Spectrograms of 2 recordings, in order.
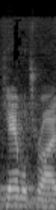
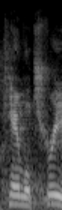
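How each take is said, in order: First: The second word ends in an 'eye' vowel. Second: The second word ends in an 'ee' vowel. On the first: The speaker calls it right. "it is spelled T R Y. It is phonetic" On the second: The speaker calls it wrong. "I thought it was Camel Tree"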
